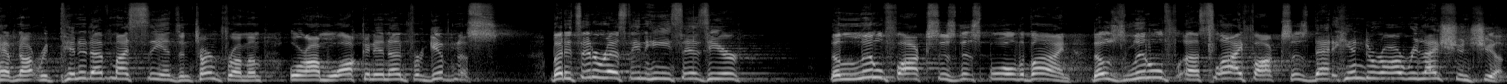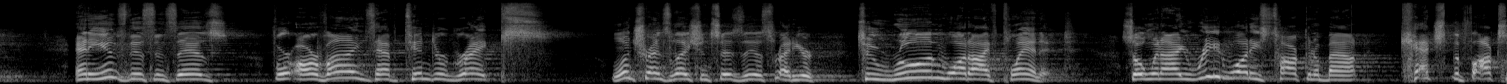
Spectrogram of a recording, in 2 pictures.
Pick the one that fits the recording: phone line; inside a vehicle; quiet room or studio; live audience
live audience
